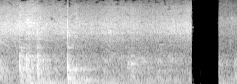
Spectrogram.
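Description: Maida flour roasting in a pan over medium flame, with a steady dry sizzling hiss and a couple of soft stirring scrapes before a brief gap of silence near the end.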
